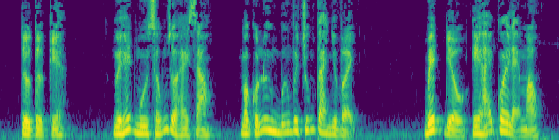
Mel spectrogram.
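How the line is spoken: Hasty resentful shout. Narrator (Vietnamese): Hai người nọ ngượng thành ra hận, vội quát

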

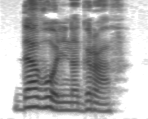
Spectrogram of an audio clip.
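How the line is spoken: Dull lifeless voice. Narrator (Russian): потухшим голосом повторил Эдуард

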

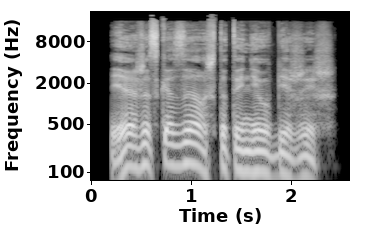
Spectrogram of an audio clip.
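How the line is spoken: Calm. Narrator (Russian): спокойно подходя, проговорил Кузнецов

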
